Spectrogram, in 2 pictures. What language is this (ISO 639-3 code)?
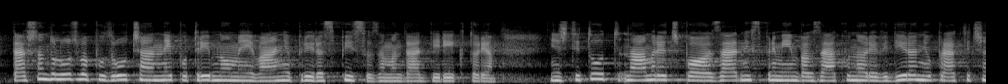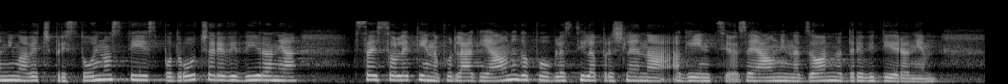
slv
